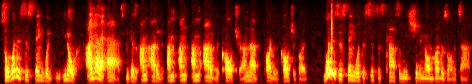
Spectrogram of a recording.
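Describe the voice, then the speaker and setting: A man's voice: medium pitch, expressive, quick pace. A young man born in Ghana and raised in the States, talking earnestly as a guest on an online panel, often restarting his sentences. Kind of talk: casual online panel discussion. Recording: dull lo-fi audio.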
